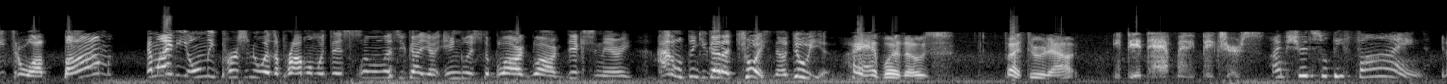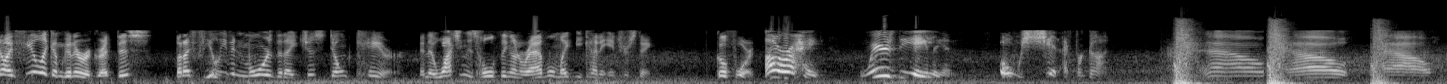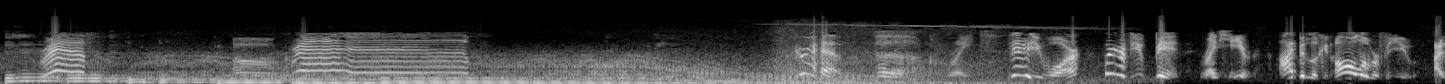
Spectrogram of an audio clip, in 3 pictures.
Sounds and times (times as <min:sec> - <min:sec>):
Outside, rural or natural: 0:00.0 - 0:11.2, 0:15.5 - 0:43.3
Speech: 0:00.0 - 0:21.0, 0:21.6 - 0:25.6, 0:26.5 - 0:29.9, 0:36.9 - 0:43.3
Music: 0:29.0 - 0:39.1.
